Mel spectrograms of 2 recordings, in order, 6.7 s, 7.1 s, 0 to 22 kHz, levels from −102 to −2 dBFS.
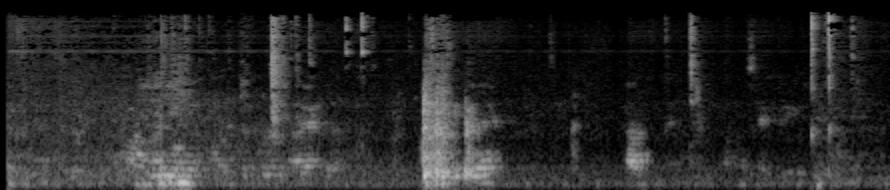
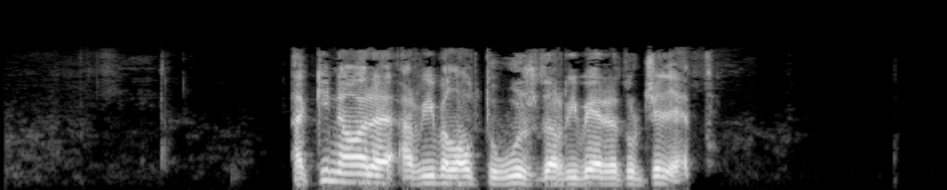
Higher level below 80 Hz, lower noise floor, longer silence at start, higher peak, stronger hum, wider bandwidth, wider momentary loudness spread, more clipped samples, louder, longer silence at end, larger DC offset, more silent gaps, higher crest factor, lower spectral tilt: second, -70 dBFS vs -60 dBFS; second, -68 dBFS vs under -90 dBFS; second, 0.05 s vs 2.2 s; second, -12 dBFS vs -2 dBFS; neither; first, 16.5 kHz vs 7.8 kHz; first, 24 LU vs 9 LU; neither; second, -37 LUFS vs -13 LUFS; second, 0.25 s vs 1.8 s; neither; neither; first, 28 dB vs 14 dB; about the same, -4 dB/octave vs -5 dB/octave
